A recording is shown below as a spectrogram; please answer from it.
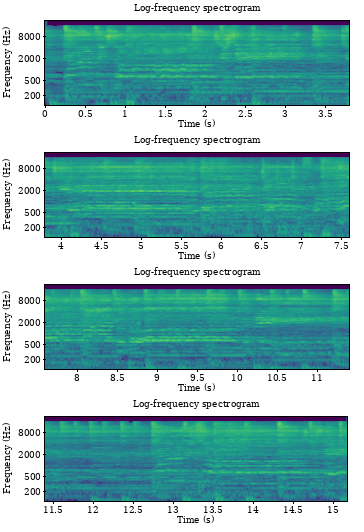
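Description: A gospel worship song, sung by voices over electronic keyboard accompaniment.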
